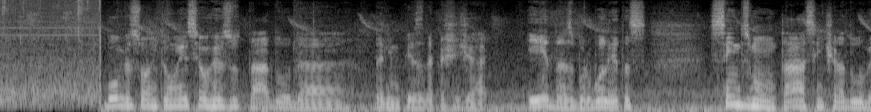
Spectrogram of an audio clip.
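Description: A man speaks calmly close by, explaining.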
